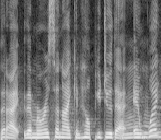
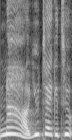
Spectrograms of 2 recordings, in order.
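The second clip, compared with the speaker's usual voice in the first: put-on angry voice, higher pitch; 8 semitones higher than usual. Retelling a grocery store scene, imitating someone pissed off. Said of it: "And she was pissed".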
